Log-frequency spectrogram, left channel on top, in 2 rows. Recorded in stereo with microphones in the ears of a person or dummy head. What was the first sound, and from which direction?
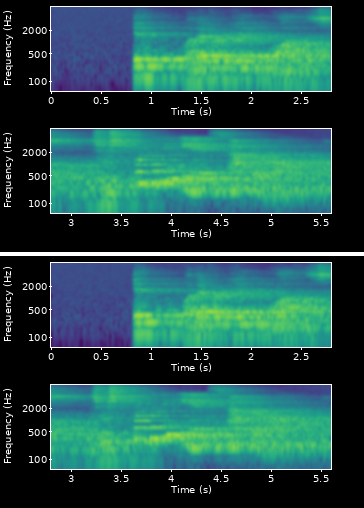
A man speaking, 25° right (ahead or behind).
